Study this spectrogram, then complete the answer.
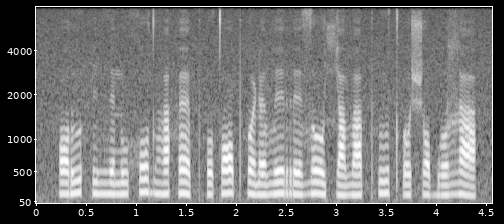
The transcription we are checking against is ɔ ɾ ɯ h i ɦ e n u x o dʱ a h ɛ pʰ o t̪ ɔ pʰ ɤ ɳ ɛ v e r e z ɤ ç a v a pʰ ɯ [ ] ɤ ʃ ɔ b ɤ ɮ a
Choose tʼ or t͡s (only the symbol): tʼ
